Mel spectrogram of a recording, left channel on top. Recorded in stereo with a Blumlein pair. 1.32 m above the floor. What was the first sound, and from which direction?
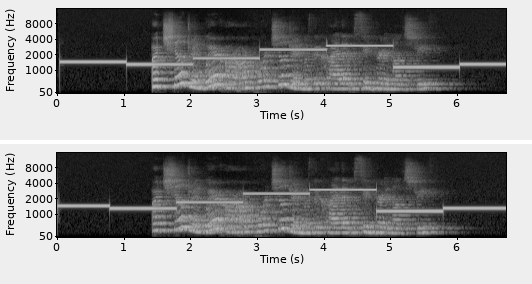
A woman speaking, 30° left.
